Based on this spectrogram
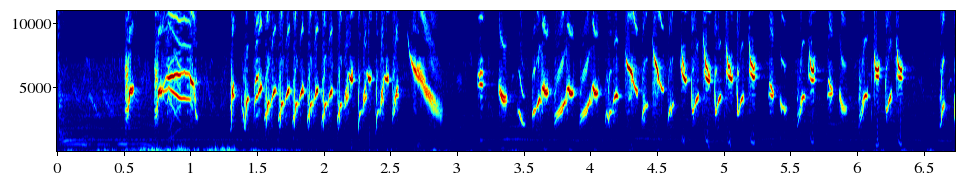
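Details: European goldfinch singing, a recording meant for tutoring caged fledglings: after a soft rustle, a long unbroken stream of quick, bright twittering notes and short trills, with tinkling and buzzy elements mixed in.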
